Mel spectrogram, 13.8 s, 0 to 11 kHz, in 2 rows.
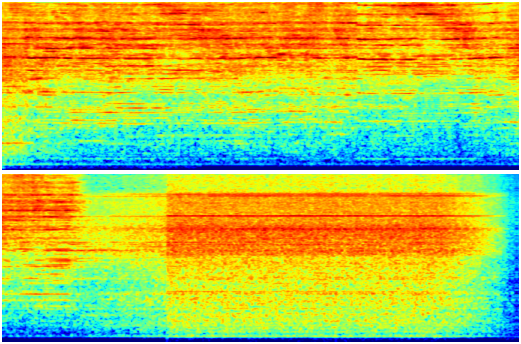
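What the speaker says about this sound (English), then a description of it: "Using a simple crosscut sled helped me get those same 45-degree cuts on the short ends of each" A saw with a crosscut sled makes 45-degree cuts on pine boards, a loud continuous whine that shifts tone briefly partway through and then carries on to the end.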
